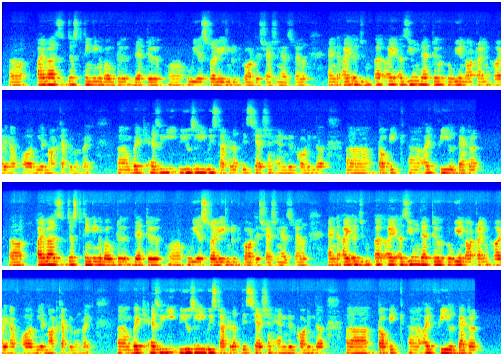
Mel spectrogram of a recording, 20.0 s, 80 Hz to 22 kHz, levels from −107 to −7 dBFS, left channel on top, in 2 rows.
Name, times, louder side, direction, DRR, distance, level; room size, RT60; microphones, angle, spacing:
voice 1, 0.1-6.1 6.5-11.8 12.3-19.4, right 5 dB, 75° right, 0.5 m, -22 dB
6.9 x 2.4 x 3.2 m
head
